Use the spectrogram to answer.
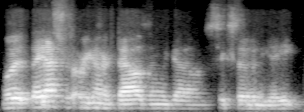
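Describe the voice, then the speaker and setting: Male lawyer, halting storyteller, distant dull roomy recording. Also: medium pitch, darkish tone. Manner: rambling, halting with fillers. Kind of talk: casual storytelling.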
